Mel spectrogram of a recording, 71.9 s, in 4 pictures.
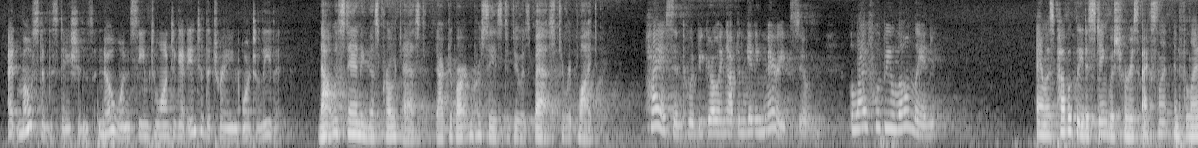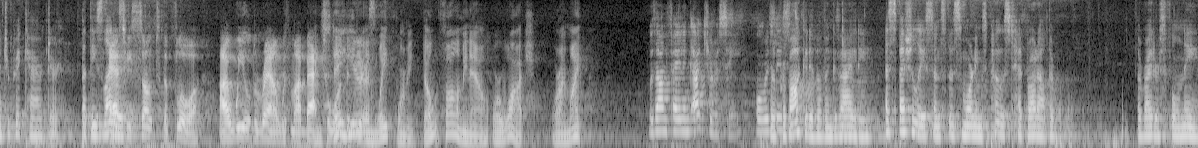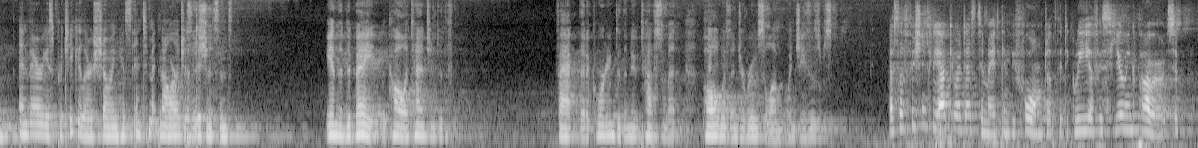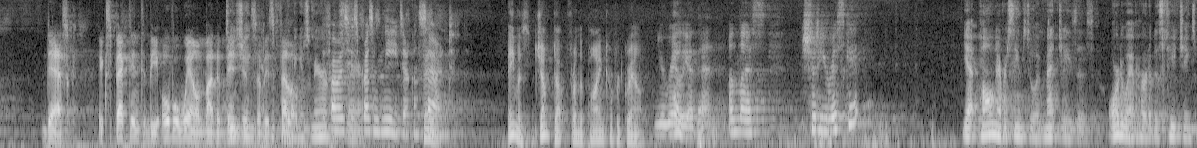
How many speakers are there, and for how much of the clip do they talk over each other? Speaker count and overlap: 7, about 9%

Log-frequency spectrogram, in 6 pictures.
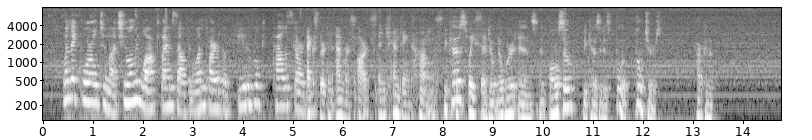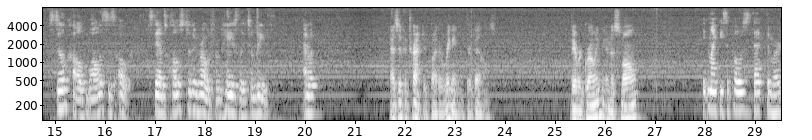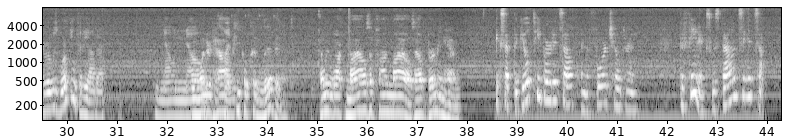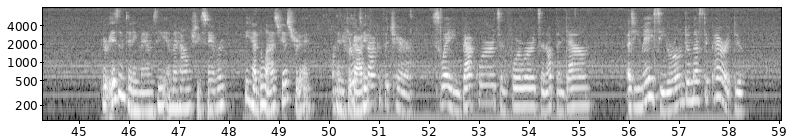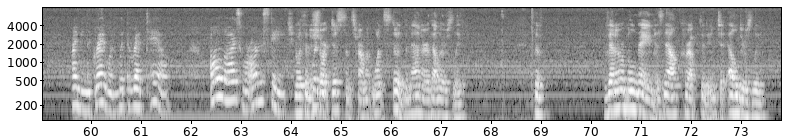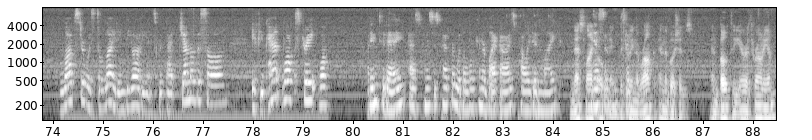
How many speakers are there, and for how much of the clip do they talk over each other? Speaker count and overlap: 9, about 6%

